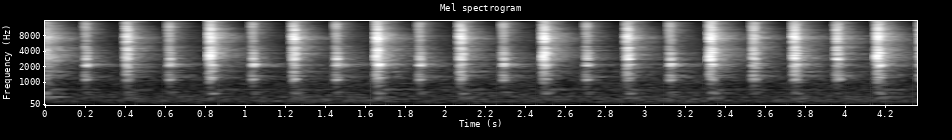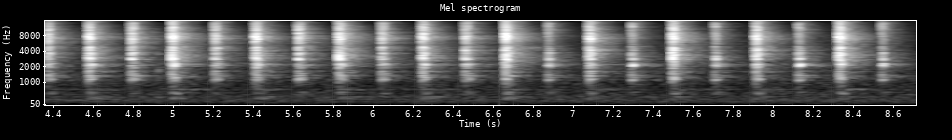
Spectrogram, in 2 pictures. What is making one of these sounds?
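Relays click rapidly in a steady rhythm.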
